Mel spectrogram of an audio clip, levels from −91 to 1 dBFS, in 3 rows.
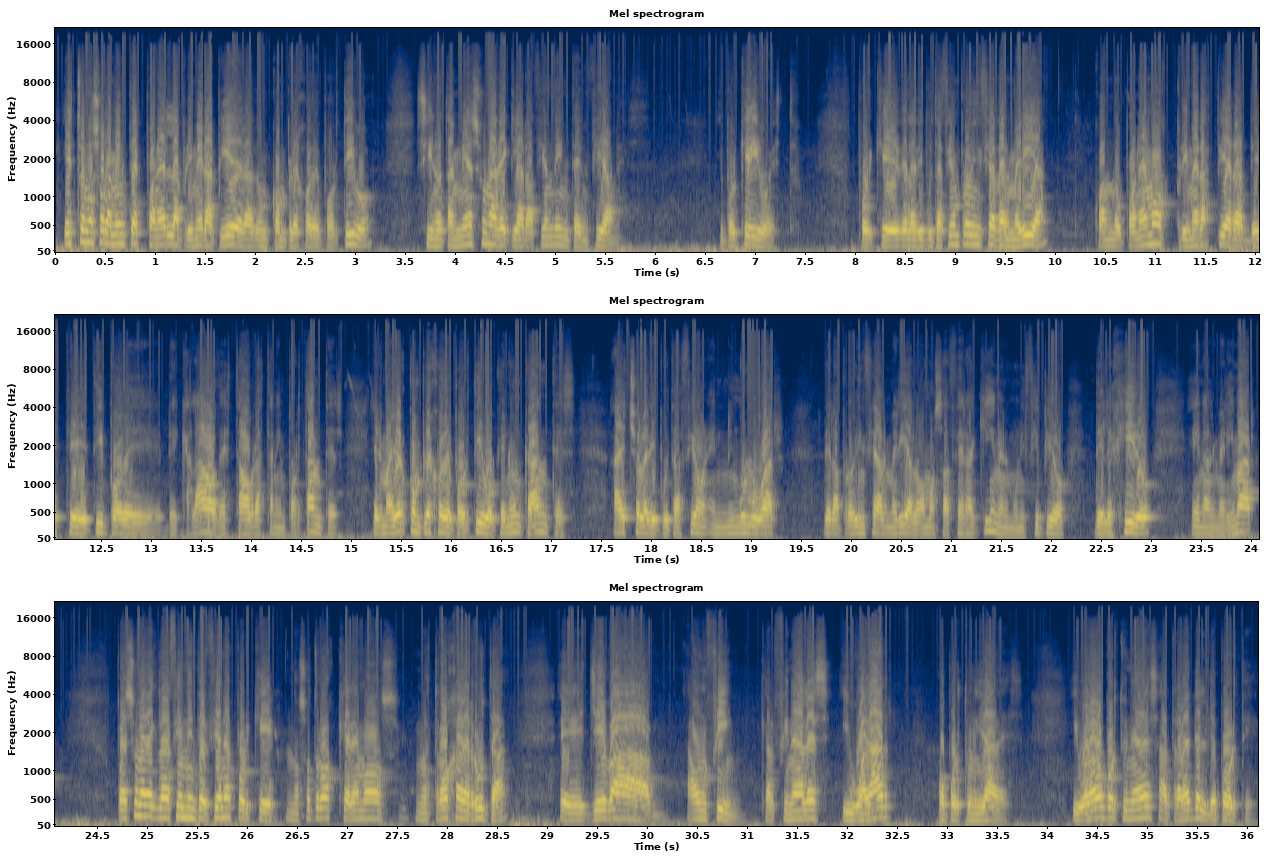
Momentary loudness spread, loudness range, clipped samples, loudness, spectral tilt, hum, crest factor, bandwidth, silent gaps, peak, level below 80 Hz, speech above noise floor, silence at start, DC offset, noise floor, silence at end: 11 LU; 4 LU; under 0.1%; -20 LUFS; -6 dB/octave; none; 12 dB; over 20 kHz; none; -6 dBFS; -40 dBFS; 23 dB; 0 s; under 0.1%; -42 dBFS; 0 s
